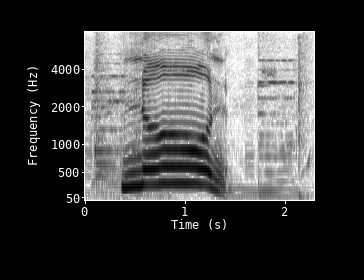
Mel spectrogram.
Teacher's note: নয় নম্বর মাখরাজ জিহ্বার আগা তার বরাবর উপরের তালুর সঙ্গে লাগাইয়া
